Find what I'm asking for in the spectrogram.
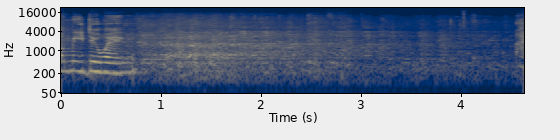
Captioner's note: audience laughs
